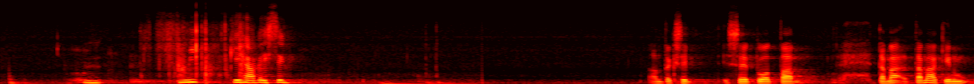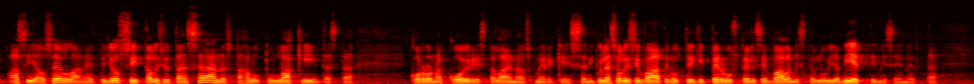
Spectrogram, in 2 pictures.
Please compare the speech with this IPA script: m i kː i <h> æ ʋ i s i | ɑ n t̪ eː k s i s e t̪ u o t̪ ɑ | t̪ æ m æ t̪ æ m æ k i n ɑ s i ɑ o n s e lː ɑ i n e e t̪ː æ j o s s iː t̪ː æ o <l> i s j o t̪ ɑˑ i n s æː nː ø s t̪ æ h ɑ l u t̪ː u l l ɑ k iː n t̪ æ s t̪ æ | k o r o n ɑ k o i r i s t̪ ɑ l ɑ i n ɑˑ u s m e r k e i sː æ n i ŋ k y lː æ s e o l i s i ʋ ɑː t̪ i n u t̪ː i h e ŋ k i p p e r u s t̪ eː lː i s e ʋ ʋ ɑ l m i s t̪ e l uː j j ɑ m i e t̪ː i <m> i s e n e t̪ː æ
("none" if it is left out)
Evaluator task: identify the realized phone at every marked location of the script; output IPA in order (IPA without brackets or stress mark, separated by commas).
h, l, m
